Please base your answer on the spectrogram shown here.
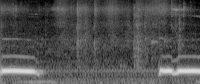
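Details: Flute-like 'suling' coo of a Cuhu Kelantan, a spotted dove crossed with a tangerine collared dove: one steady whistled note at the start and another beginning near the end, quiet gap between.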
